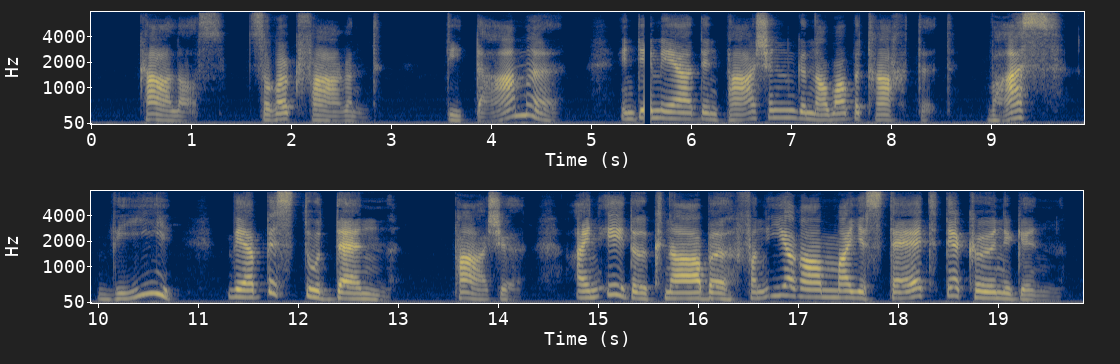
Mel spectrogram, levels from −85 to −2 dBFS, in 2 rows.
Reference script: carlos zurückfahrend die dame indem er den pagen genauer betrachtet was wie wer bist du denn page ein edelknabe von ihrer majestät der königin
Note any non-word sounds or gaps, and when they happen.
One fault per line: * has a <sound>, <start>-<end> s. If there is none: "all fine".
* has a dropout, 5.5-5.6 s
